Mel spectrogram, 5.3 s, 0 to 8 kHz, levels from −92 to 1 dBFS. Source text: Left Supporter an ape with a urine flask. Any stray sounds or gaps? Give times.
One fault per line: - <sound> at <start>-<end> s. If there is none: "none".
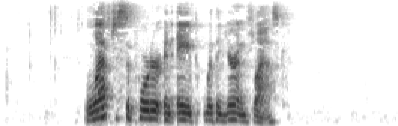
none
